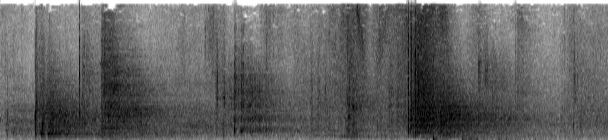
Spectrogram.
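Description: Ice hockey goalie's skates scraping the ice and his leg pads sliding and dropping onto it in butterfly movements: a run of sudden scrapes, the strongest about half a second in and about four seconds in.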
